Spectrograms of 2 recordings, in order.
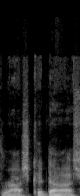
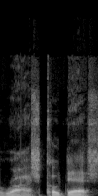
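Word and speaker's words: Rosh Chodesh: It says Rosh Kadash or Rosh Kodesh, depending on how you want to pronounce it with your vowel points.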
